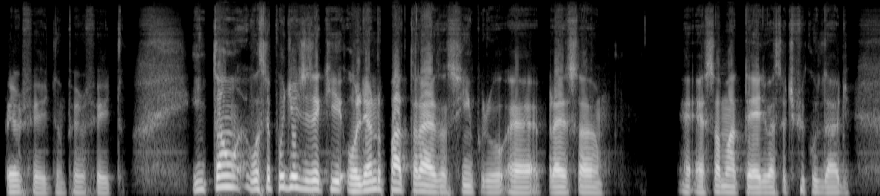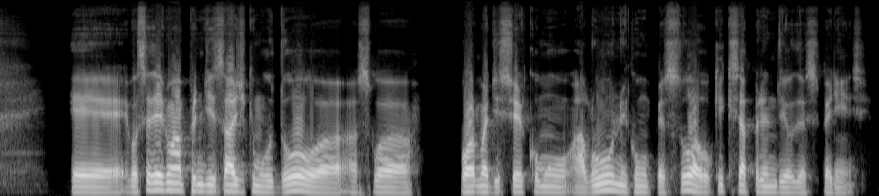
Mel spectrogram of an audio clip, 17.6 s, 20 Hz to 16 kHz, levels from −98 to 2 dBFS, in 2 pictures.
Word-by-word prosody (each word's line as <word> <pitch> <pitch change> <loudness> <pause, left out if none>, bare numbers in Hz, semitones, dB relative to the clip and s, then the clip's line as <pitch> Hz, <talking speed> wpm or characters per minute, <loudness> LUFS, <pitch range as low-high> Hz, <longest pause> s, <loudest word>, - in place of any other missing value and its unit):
Perfeito, 95 -4 -3
perfeito. 95 -2 -9 0.7
Então, 195 +8 +3
você 160 +3 +1
podia 200 +1 +4
dizer 160 -3 +3
que, 155 -1 +1
olhando 145 +6 +5
para 150 -2 +4
trás, 120 -5 +4
assim, 110 +2 -4
para 105 0 -11
o 105 0 -3
eh, 100 -1 +2
para 105 - +2
essa 100 -2 +1 0.8
e - - -8
essa - - -1
matéria 105 -2 +1
ou - - +3
essa - - -11
dificuldade, 100 -2 -6 1.0
eh, 105 -1 +1
você 110 +5 -1
teve 140 0 +4
uma 140 -1 +5
aprendizagem 120 -3 +1
que 120 - -8
mudou 105 -2 +1
a 100 - -7
a - - -18
sua 100 -2 -2 0.5
forma 110 0 +2
de 105 0 -8
ser 110 -1 -3
como 105 -1 -5
aluno 120 +7 +1
e - - -7
como 110 0 -4
pessoa, 105 +7 0
o 105 -1 -1
que 125 - -8
que - - -18
você - - +1
aprendeu 105 -3 -3
dessa 95 -2 -7
experiência? 95 0 -10
110 Hz, 160 wpm, -22 LUFS, 100-130 Hz, 1.0 s, olhando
